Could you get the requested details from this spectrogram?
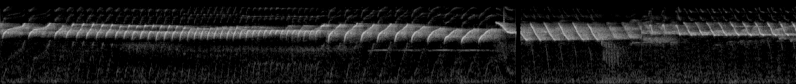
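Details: Belgian canary singing to attract females for breeding: a continuous series of fast high trills changing pace and pitch, a sudden cut near the middle, then another rapid high trill.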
